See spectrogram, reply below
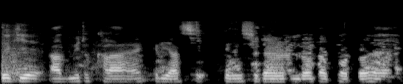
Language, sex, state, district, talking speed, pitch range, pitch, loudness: Hindi, male, Jharkhand, Sahebganj, 120 wpm, 130-140 Hz, 135 Hz, -18 LUFS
